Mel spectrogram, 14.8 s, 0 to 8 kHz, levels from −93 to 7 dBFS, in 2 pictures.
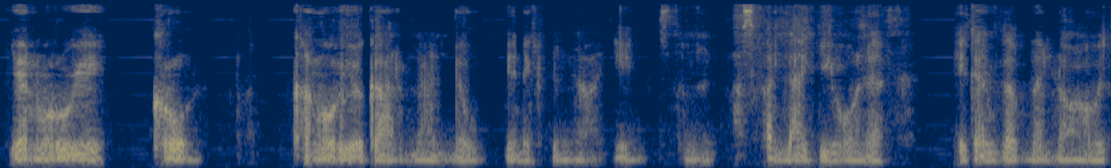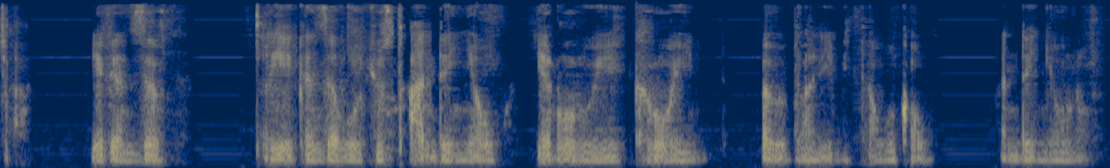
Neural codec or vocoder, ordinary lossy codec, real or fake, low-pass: vocoder, 22.05 kHz, 80 mel bands, HiFi-GAN; AAC, 32 kbps; fake; 7.2 kHz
